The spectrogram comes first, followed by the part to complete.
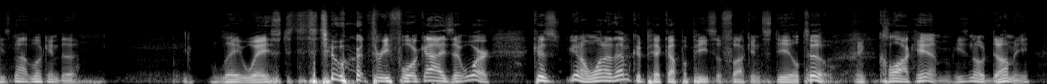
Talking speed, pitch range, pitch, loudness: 200 wpm, 110-145 Hz, 125 Hz, -19 LUFS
